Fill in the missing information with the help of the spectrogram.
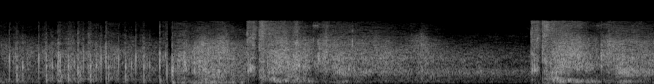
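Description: Gunfire: a rapid string of sharp shots, then two much louder blasts, one about two seconds in and one near the end, each trailing off in a long rolling echo.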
